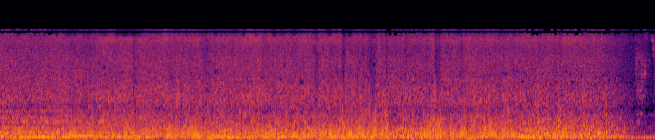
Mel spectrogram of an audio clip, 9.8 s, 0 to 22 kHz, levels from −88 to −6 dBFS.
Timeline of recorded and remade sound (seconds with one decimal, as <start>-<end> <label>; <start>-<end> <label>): 0.0-0.8 recorded; 0.8-5.8 remade; 5.8-6.4 recorded; 6.4-7.8 remade; 7.8-9.8 recorded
